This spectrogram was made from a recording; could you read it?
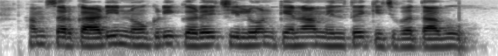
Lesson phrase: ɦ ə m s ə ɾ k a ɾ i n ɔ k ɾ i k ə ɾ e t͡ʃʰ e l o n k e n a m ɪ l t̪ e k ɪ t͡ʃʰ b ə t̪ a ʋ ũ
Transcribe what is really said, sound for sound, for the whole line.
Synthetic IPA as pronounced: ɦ ə m s ə ɾ k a ɾ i n ɔ k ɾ i k ə ɾ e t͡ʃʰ i l o n k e n a m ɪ l t̪ e k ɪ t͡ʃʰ b ə t̪ a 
